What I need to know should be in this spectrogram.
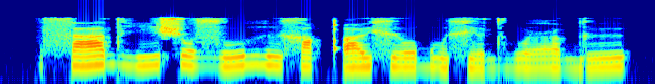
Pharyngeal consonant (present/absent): present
